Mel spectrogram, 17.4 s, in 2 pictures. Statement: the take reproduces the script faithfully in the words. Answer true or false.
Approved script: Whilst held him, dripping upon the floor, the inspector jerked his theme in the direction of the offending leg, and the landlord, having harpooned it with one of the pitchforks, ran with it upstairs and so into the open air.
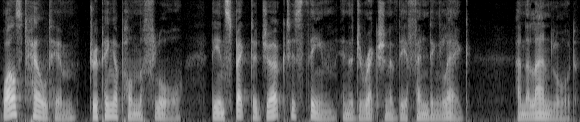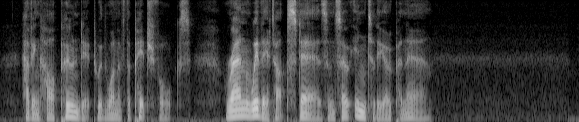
true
